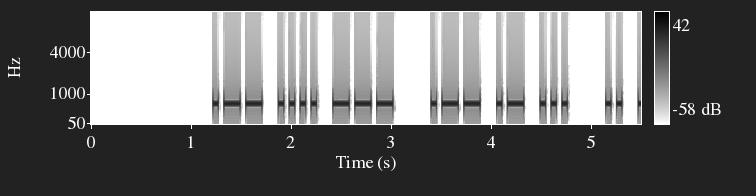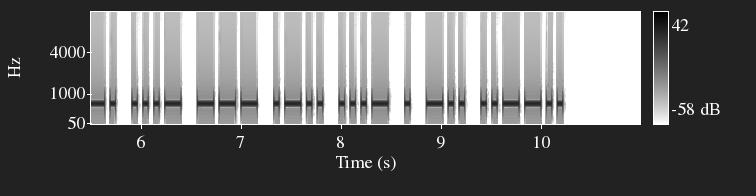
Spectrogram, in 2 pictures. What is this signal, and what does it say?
Morse code, heard as a keyed tone, about 22 wpm, 700 Hz. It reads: WHO WAS INVOLVED?
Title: Sentences from Top 1000 Words - Review Part 5 - 22wpm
